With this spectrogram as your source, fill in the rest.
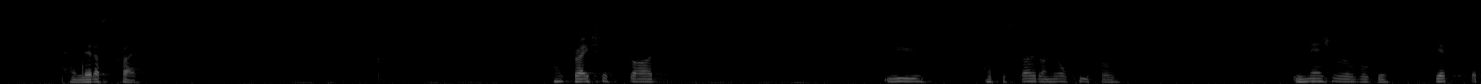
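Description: A man speaks slowly and calmly, with long pauses, in an echoing room.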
